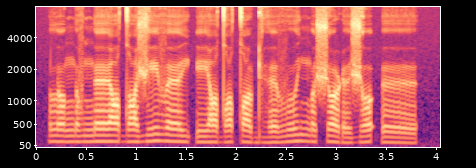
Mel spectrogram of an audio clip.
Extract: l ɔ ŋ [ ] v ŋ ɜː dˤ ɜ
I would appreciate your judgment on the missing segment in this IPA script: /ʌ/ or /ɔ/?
ʌ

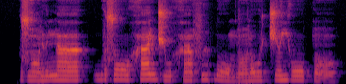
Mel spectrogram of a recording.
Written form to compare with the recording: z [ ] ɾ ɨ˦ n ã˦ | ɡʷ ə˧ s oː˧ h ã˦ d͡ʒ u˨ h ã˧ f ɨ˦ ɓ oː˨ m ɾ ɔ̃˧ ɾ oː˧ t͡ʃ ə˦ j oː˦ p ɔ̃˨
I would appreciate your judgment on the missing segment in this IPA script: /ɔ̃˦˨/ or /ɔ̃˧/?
ɔ̃˧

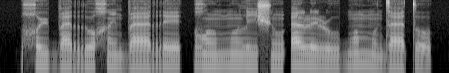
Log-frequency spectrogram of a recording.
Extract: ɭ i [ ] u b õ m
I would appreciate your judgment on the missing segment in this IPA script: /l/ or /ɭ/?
ɭ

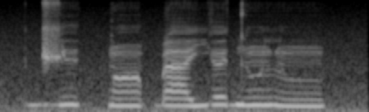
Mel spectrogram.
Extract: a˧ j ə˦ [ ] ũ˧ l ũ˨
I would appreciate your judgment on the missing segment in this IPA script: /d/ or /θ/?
d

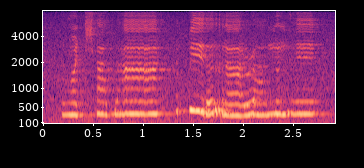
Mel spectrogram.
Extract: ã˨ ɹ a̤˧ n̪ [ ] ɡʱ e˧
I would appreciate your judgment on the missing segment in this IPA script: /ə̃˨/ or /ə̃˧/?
ə̃˧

